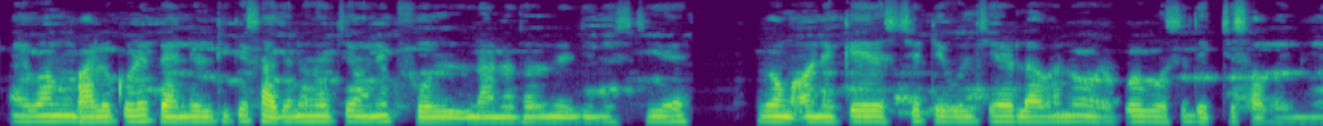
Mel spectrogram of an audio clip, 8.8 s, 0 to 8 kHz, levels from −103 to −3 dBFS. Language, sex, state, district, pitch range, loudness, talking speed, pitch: Bengali, male, West Bengal, North 24 Parganas, 120-130 Hz, -23 LUFS, 175 wpm, 125 Hz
